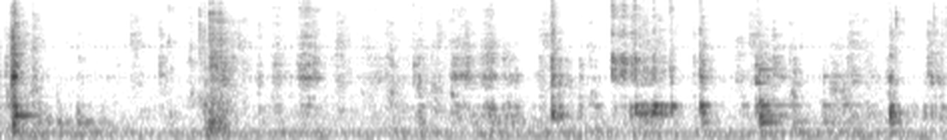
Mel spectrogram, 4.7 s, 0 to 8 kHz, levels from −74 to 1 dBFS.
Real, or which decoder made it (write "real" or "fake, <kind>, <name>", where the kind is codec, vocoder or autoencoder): real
